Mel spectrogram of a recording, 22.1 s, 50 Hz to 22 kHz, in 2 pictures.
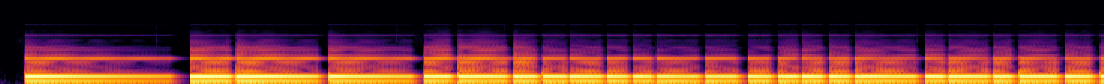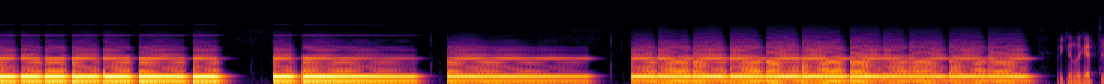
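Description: Bitwig FM-4 synthesizer used as an additive synth: a low sustained organ-like note built from sine partials at harmonic ratios, some slightly detuned, driven through Bitwig's Distortion. Many short clicks run through the tone, and it stops and restarts three times in the second half.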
